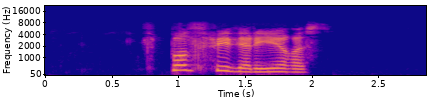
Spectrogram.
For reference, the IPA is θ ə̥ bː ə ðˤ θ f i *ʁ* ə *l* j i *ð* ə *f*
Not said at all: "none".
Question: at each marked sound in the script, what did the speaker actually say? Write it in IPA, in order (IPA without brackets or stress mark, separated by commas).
ð, ɾ, ʁ, s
